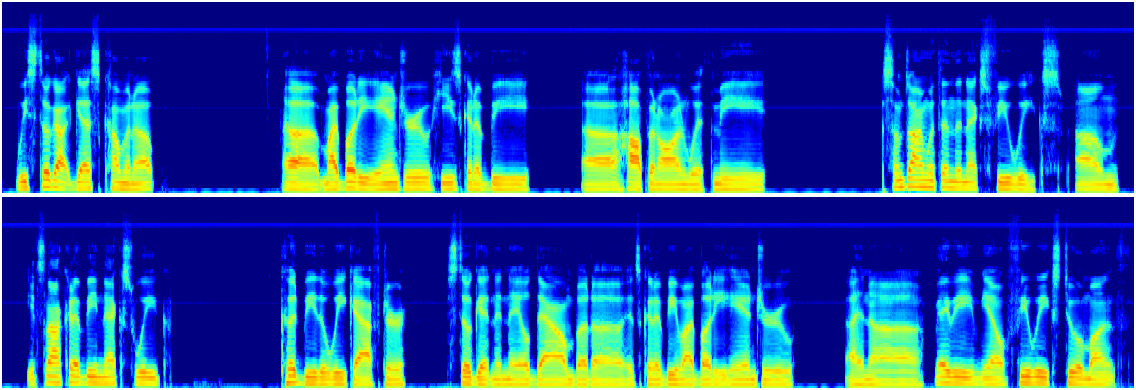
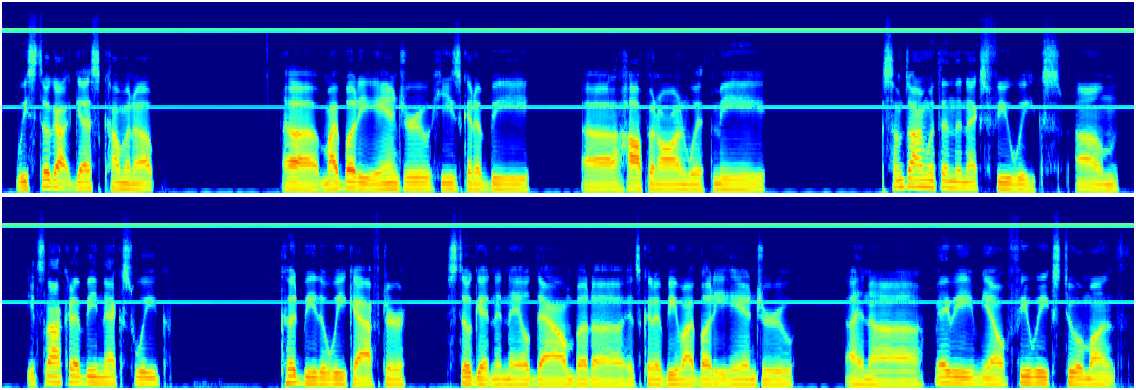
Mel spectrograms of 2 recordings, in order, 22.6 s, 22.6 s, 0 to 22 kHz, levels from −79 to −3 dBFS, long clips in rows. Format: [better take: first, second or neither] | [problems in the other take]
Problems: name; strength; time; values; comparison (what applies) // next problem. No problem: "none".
first | high-pitched whine; loud; throughout; 12 kHz, 9 dB below the speech; faint in the first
